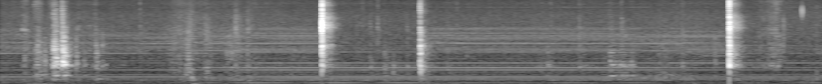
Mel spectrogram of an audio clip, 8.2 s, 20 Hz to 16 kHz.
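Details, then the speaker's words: Mid-1930s vacuum tube radio, mouse-nest set awaiting restoration, tuned to shortwave: low steady buzz with faint hum tones from the speaker and handling clicks; picking up interference from a CFL lamp. "not exactly sure it's picking up noise from the CFL that's a good thing"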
